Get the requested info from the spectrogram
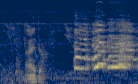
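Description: A rooster crowing once, starting about a second in and lasting about a second; it is the loudest sound here.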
